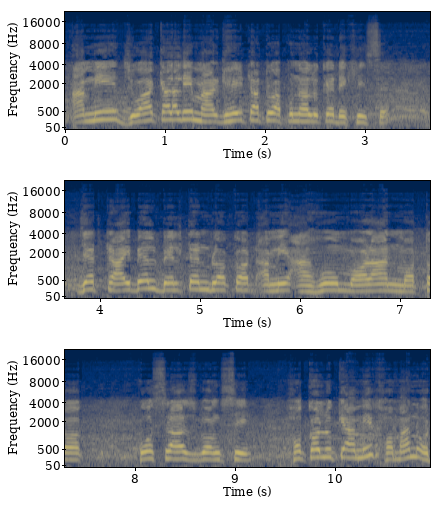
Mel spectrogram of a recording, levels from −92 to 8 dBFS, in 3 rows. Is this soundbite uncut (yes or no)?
yes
